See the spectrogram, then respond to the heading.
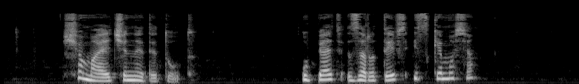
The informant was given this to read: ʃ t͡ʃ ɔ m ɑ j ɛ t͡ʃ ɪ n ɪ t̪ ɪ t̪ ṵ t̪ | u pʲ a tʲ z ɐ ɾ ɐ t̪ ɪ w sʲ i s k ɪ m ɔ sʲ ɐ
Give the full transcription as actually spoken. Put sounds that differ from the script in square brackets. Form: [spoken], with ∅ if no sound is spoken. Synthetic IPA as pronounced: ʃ t͡ʃ ɔ m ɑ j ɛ t͡ʃ ɪ n ɪ t̪ ɪ t̪ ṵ t̪ | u pʲ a tʲ z ɐ ɾ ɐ t̪ ɪ w sʲ i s k ɪ m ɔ sʲ ɐ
